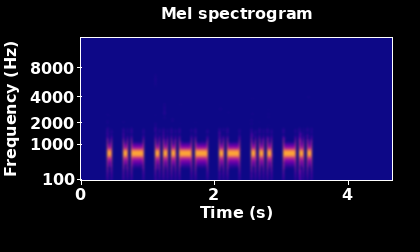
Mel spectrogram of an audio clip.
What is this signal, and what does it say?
Morse code, heard as a keyed tone, about 21 wpm, 700 Hz. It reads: EA3ASD
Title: DXCC-100 Call Signs - 6 Characters - Repeated 3x - 20wpm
